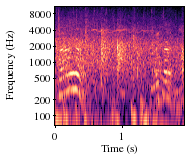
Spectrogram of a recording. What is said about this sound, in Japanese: 毎回毎回何に拍手してるのか分かんないけど、数が増えるたびに拍手するっていう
